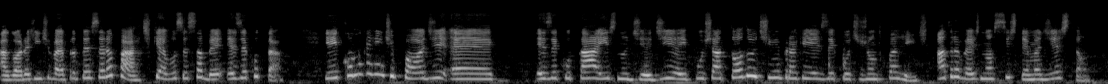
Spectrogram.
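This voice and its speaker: A woman's high voice, lively in intonation, at a very fast pace. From Brazil, Pará. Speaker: talk speaker on team management. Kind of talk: online talk / workshop. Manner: animated.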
